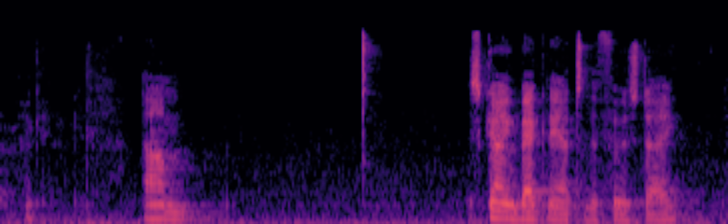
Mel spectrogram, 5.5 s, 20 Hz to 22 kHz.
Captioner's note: pauses for 3 seconds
